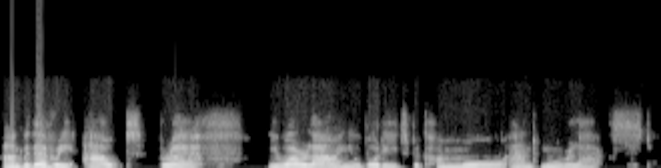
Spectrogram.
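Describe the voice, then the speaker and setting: A woman leading a guided meditation in a hushed, soothing manner, leaving long pauses between short phrases. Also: on the low side. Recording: roomy, phone-like narrowband audio.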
